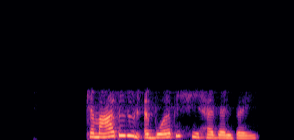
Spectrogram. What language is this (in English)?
Arabic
